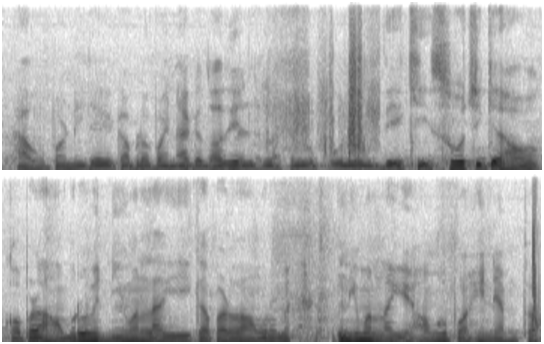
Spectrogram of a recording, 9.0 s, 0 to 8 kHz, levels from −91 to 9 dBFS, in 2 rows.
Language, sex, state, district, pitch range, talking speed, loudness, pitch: Bhojpuri, male, Bihar, Gopalganj, 125-140 Hz, 215 wpm, -18 LUFS, 130 Hz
